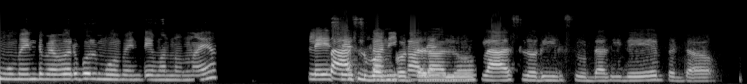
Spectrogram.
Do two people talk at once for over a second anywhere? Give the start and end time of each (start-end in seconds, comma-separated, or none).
3.3-4.7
